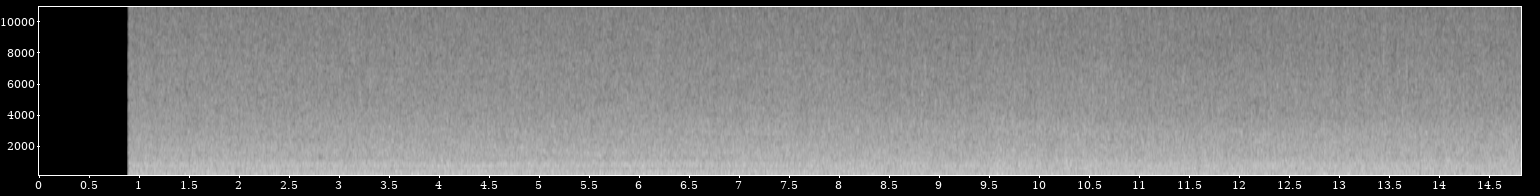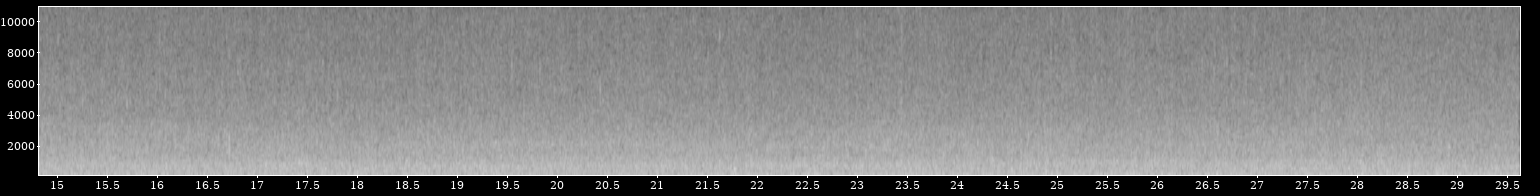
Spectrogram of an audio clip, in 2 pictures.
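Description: Shallow mountain stream rushing over and between rocks in a steady roar of white water, starting about a second in.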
